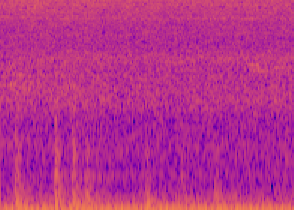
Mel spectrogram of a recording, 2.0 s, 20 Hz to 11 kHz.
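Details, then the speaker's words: Hyundai i20 petrol, engine running with AC on, steering turned: dull irregular knocks in quick succession then fading over low engine hum; knock source not yet found, suspension check suspected. "Cut cut की आवाज आ रही है।"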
